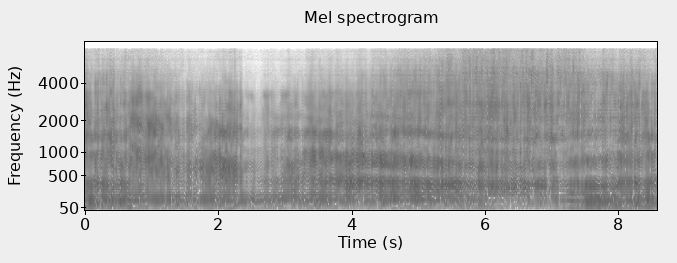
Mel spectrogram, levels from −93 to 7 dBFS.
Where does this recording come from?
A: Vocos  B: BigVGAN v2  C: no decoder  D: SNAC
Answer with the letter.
A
